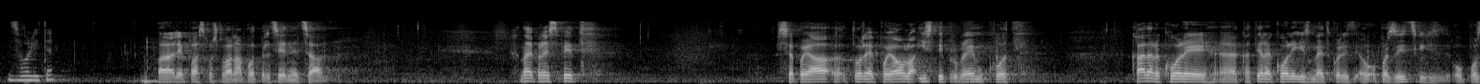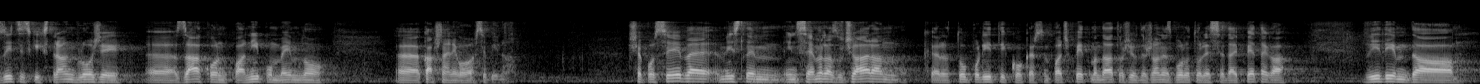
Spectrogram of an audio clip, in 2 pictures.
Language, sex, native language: Slovenian, male, Slovenian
